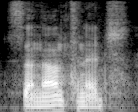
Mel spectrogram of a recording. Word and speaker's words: Xunantunich: It's that starts with an X, so I always was like, are they saying St. Anthony's? And no, it's pretty close to pronounced San Antonich.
